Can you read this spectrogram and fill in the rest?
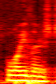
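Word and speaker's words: Euler: The difference here is the the E and that letter E refers to Oilers's number. Now, Oiler is spelled Uler.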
